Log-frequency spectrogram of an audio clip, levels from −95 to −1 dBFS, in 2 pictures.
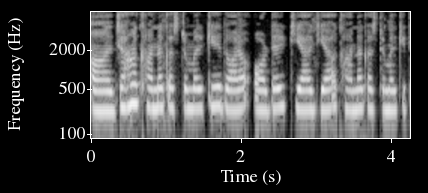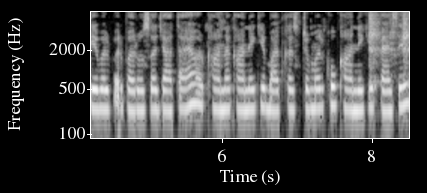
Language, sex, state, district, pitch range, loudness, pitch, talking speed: Hindi, female, Uttarakhand, Uttarkashi, 240-255 Hz, -16 LUFS, 245 Hz, 200 wpm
